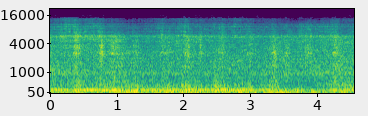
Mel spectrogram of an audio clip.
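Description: Amusement-park safari train running along its track, heard from on board: a steady low rumble with light, evenly repeated clicking.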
